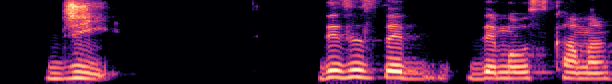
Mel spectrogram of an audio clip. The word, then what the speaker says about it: de: G. This is the most common pronunciation. G. In other places, in some places in Brazil, people say de or D, but the most common pronunciation is G.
